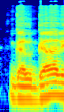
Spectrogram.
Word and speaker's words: galgal: That's why it's an actual sort of round word, because it's one syllable repeated, galgal, and you can repeat it endlessly, galgal, galgal, galgal, just like a wheel that turns endlessly.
